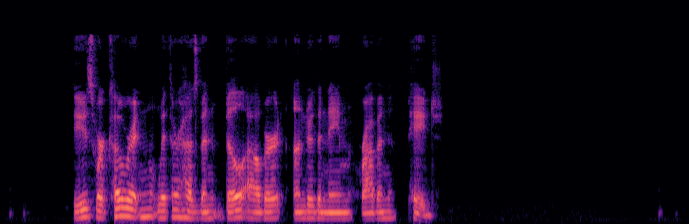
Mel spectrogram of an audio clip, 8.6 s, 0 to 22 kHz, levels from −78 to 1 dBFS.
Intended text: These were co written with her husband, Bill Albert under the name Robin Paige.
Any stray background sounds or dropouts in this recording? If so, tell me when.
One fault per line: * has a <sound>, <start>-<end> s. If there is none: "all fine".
all fine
